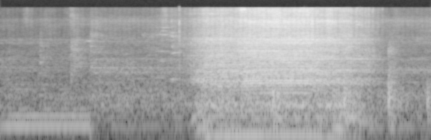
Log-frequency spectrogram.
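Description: Overlock (serger) sewing machine running in one burst of about a second and a half, starting about two seconds in, stitching around the edge of a small fabric circle.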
